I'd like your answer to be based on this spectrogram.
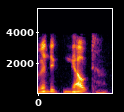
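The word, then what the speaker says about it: vin de goutte: They have their own word, Vindigo, I believe it's pronounced, G-O-U-T-T-E. Oh, there we're going to get somebody writing this, Mike. I said I pronounced it wrong. Vindigout.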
